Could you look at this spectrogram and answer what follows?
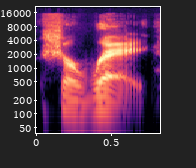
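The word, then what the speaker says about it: Shereé: pronounced sheree and then cheray from atlanta is pronounced cheray so it's a little uh do you have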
